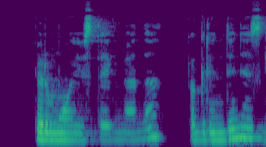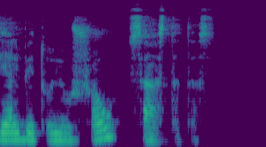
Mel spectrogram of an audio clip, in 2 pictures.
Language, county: Lithuanian, Marijampolė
